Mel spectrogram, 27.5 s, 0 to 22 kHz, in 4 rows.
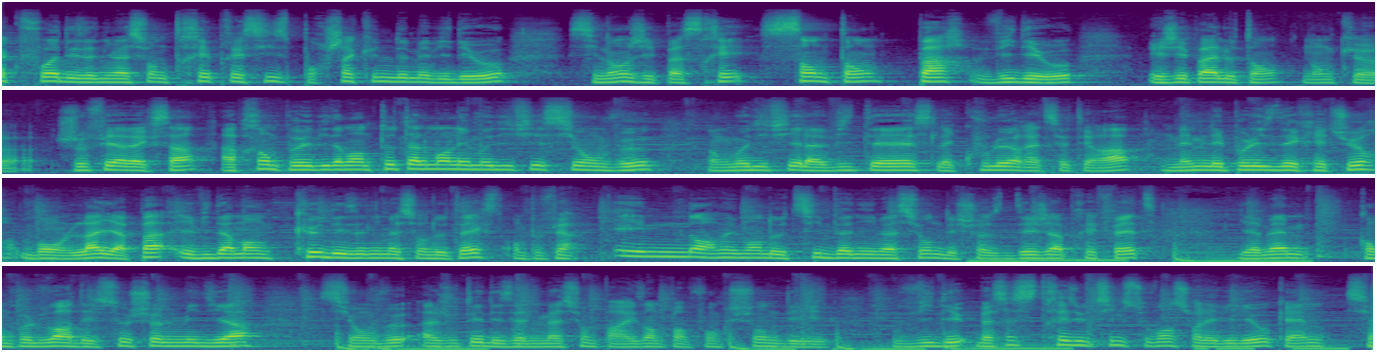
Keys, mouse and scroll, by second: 15.1 middle click, 21.1 click, 22.3-23.5 scroll down 7, 25.3-27.2 scroll down 7, 27.2-27.4 scroll down 1.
